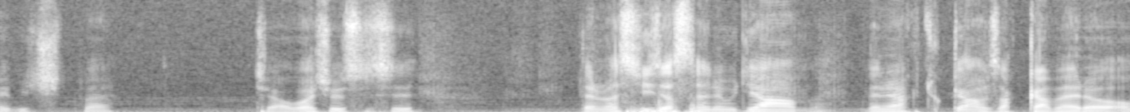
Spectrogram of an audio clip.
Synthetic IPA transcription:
ɛjbit͡ʃt̪lɛ | t͡ʃauvaʒujɛsɪsɪ | t̪ɛnlɛsiːzasɛnɛuɟɛlaːmnɛɲakt͡ʃu̥kaːmzakamɛɾo

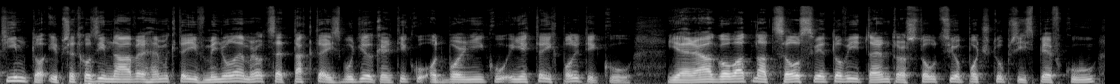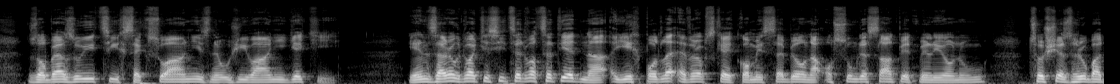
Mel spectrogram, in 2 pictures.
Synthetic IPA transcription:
ciːmt̪o̞ʔɪpr̝̥ɛt̪xo̞ziːmnaːvr̩ɦɛmkt̪ɛɾiːvmɪnulɛːmɾo̞t͡sɛt̪akt̪ɛzbuɟɪlkɾɪt̪ɪkuʔo̞dbo̞ɾɲiːkuːʔɪɲɛk̚t̪ɛɾiːxpo̞lɪt̪ɪkuː | jɛɾɛaɡo̞vat̪nat͡sɛlo̞svjɛt̪o̞viːt̪ɾɛnt̪ɾo̞st̪o̞wt͡siːɦo̞po̞t͡ʃt̪upr̝̥iːspjɛfkuː | zo̞bɾazujiːt͡siːxsɛksuaːlɲiːznɛuʒiːvaːɲiːɟɛcḭː | jɛnzaɾo̞ɡdvacɪsiːt͡sɛdvat͡sɛt̪jɛdnajɪxpo̞dlɛʔɛvɾo̞pskɛːko̞mɪsɛbɪlo̞na̰ʔo̞sumdɛsaːt̪̚pjɛt̪mɪlɪo̞nuː | t͡so̞ʃjɛzɦɾuba

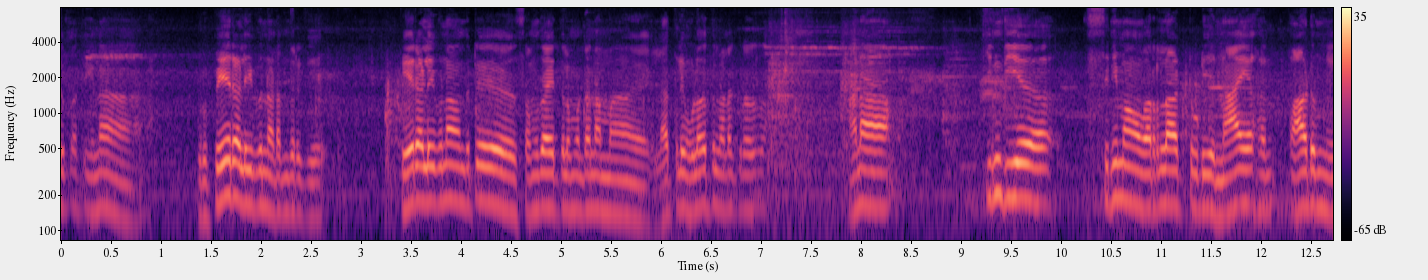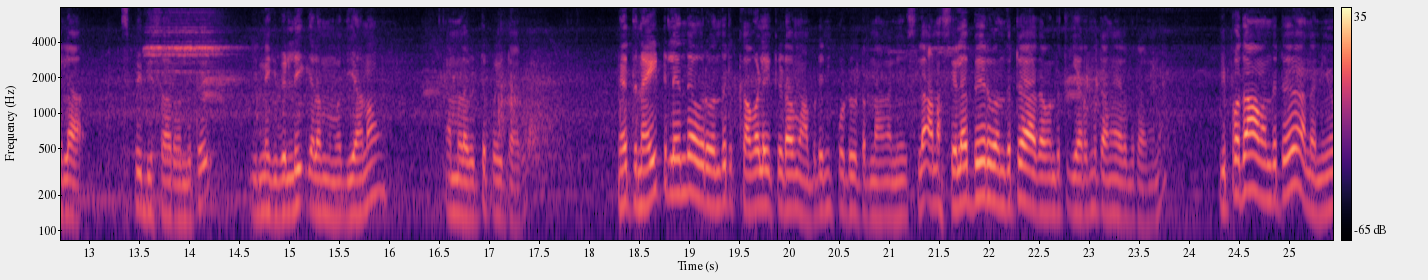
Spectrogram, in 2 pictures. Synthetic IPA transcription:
ɯpaːɾt̪iːŋɡɐnːaː | ɔɾɯpeːɾɐɭɪʋɯnɐɽɐnd̪ɪɾɯkːɯ | peːɾɐɭɪʋɯnaːʋɐnd̪ɯʈːɯsɐmɯðaːjɐt̪̬ːɪlɐmɐʈ̬ːɐ̃nɐmːɐɛlːaːt̪ːɪlɐjʊ̃ʊɭɐɣɐt̪ːɪlɐnɐɽɐkːɯɾɐðɯðãː | aːnaː | ɪnd̪ɪjɐ | sɪnɪmaːʋɐɾɐlaːʈːɯɽɐjɐnaːjɐɣɐmpaːɽɯmnɪlaː | spiːbisaːɾʋɐnd̪ɯʈːɯɪnːɛk̬ːɯʋɛɭːikːɛlɐmɐmɐðɪjaːnɐ̃ | nɐmːɐɭɐʋɪʈːɯpoːjɪʈːaːɣɐ | neːt̪̬ːɯnɐɪʈːɪlɐɾɯnd̪ɯɐʋɐɾɯʋɐnd̪ɯʈːɯkɐʋɐɭɐɪkːɪɽɐmɐpːɐɽɪnːɯpoːʈːɯʋɪʈːɯɾɯnd̪aːŋɡɐnjuːsɪlɐaːnãːsɪlɐp̬eːɾɯʋɐnd̪ɯʈːɯɐðɐʋɐnd̪ɯʈːɯkːɪɾɐnd̪ɯʈːaːŋɡɐɪɾɐndɯʈːaːŋɡɐnːɯ | ɪpːoːt̪ãːʋɐnd̪ɯʈ̬ːɯɐnd̪ɐnɪjuː

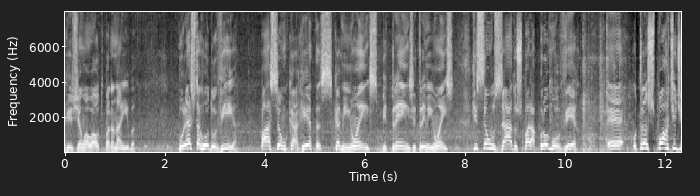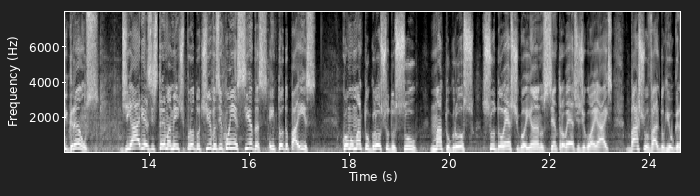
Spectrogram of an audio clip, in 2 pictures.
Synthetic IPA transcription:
ɦeʒiɐ̃w̃awawt̪ʊ̥paɾɐnaibɐ̰ | poɾɛst̪ɐɦod̪oviɐ̰ | pasɐ̃w̃kaʁet̪ɐskɐmĩɲõj̃sbit̪ɾẽj̃zɪt̪ɾemĩɲõj̃s | kɪsɐ̃w̃uzad̪ʊspaɾɐpɾomoveɾɛ | ʊt̪ɾɐ̃spɔɾt͡ʃɪd͡ʒɪɡɾɐ̃w̃s | d͡ʒɪaɾjɐzɪst̪ɾemɐmẽnt͡ʃɪ̥pɾod̪ut͡ʃivɐzɪkõɲesid̪ɐzẽj̃t̪od̪ʊʊpais | kõmʊmat̪ʊɡɾosʊd̪ʊsuw | mat̪ʊɡɾosʊ̥sud̪oɛst͡ʃɪɡojɐ̃nʊsẽnt̪ɾoɛst͡ʃɪd͡ʒɪɡojajsbaʃʊvalɪd̪ʊɦiwɡɾɐ̃

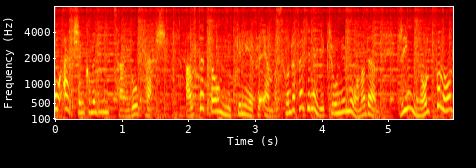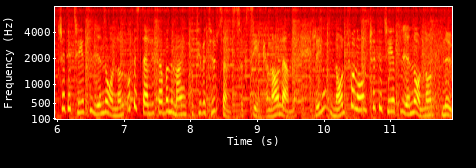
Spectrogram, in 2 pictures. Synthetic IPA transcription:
pɔʔækʂənkʰɔmɛd̪ɪnt̪ʰaŋɡʊkʰæʂ | alt̪̚d̪ɛt̪ːaɔmːʏkːəmeːɾfœɾɛnb̪ashɵnd̪ɾafɛmt̪ɪniːəkʰɾuːnəɾɪmoːnad̪ən | ɾɪŋːnɔlːt̪ʰvoːnɔlːt̪ʰɾɛt̪ːɪt̪ʰɾeːt̪ʰiːənɔlnɔlʔɔbɛst̪ɛlːd̪ɪt̪abɔnəmaŋːpʰɔt̪ʰeːvɛt̪ʰʉ̟ːsənsɵkseːkʰanɑːlənɾɪŋːnɔlt̪ʰvoːnɔlt̪ʰɾɛt̪ːɪt̪ʰɾeːt̪ʰiːənɔlnɔlnʉ̟ː

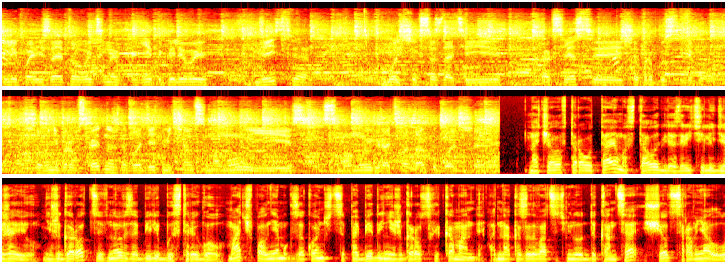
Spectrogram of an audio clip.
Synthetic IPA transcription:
ɡlʲipəɪzːɐɛt̪əvəvɨtʲɪnʊlʲɪkɐkʲijət̪əɡəlʲɪvɨjə | dʲejst̪vʲɪjə | bo̞lʲʂɨixsɐzd̪atʲi | kaksʲlʲet̪st̪vʲɪjəjɪɕːopɾəpʊsʲtʲilʲɪbolˠə | ʂt̪o̞bɨnʲɪpɾəpʊskat̚ʲnuʐnəvlˠɐdʲetʲmʲɪt͡ɕamsəmɐmuisəmɐmuɪɡɾatʲvɐt̪akʊbo̞lʲʂɨ | nɐt͡ɕalˠəft̪ɐɾʔo̞vət̪ajməst̪alˠəd̪lʲɐzɾʲitʲɪlʲɪjdʲɪʐɐvʲunʲɪʐɨɡɐɾo̞t̪sɨvno̞fʲzɐbʲilʲɪbɨst̪ɾɨjɡo̞lˠmat͡ɕfpɐlˠnʲe̞mo̞ɡzɐko̞nʲt͡ɕɪ̥t̪sə̥pɐbʲe̞d̪əjnʲɪʐɨɡɐɾo̞t̪skəjkɐmand̪ɨɐd̪nakəzɐd̪vat̪sə̥tʲmʲɪnut̪̚d̪əkɐnt̪saɕːo̞t̪srʔɐ̰vnʲalˠ

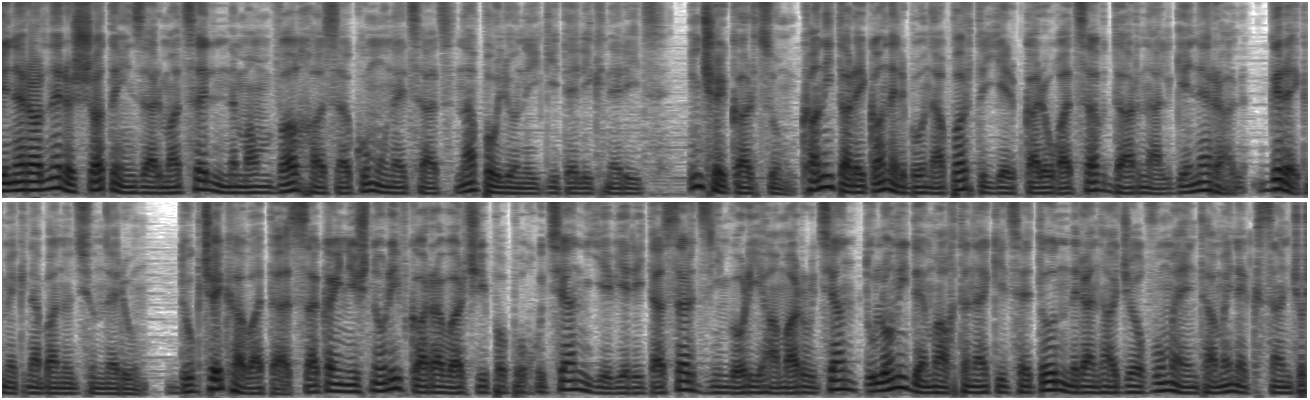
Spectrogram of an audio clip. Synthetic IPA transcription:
ɡɛnɛɾɑlnɛɾəʃɑt̪ɛjinzɑɾmɑt͡sʰɛlnəmɑnvɑʁhɑsɑkumunɛt͡sʰɑt͡snɑpɔljɔniɡit̪ɛlikʰnɛɾit͡sʰ | int͡ʃʰɛkːɑɾt͡sumkʰɑn̪it̪ɑɾɛkɑnɛɾbɔnɑpɑɾt̪əjɛɾp̚ʰkɑɾɔʁɑt͡sʰɑvd̪ɑrnɑ̰lɡɛnɛrɑ̰lɡəɾɛkʰmɛkn̪ɑbɑnut͡sʰjunːɛɾṵmd̪ukʰt͡ʃʰɛkʰhɑvɑt̪ɑ̰ssɑkɑjniʃnɔɾivkɑrɑvɑɾt͡ʃʰipʰɔpʰɔχut͡sʰjɑnjɛvjɛɾit̪ɑsɑɾd̪zinvɔɾiɦɑmɑrut͡sʰjɑnt̪ulɔnid̪ɛmhɑχt̪ʰɑnɑkit͡sʰhɛt̪ɔnəɾɑnhɑd͡ʒɔʁvumɛənt̪ʰɑmɛnəkʰə̥sɑnt͡ʃʰ

